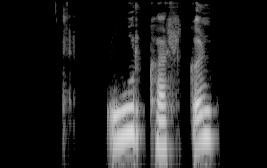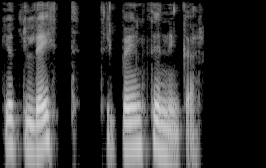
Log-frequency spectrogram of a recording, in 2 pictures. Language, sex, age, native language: Icelandic, female, 50-59, Icelandic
